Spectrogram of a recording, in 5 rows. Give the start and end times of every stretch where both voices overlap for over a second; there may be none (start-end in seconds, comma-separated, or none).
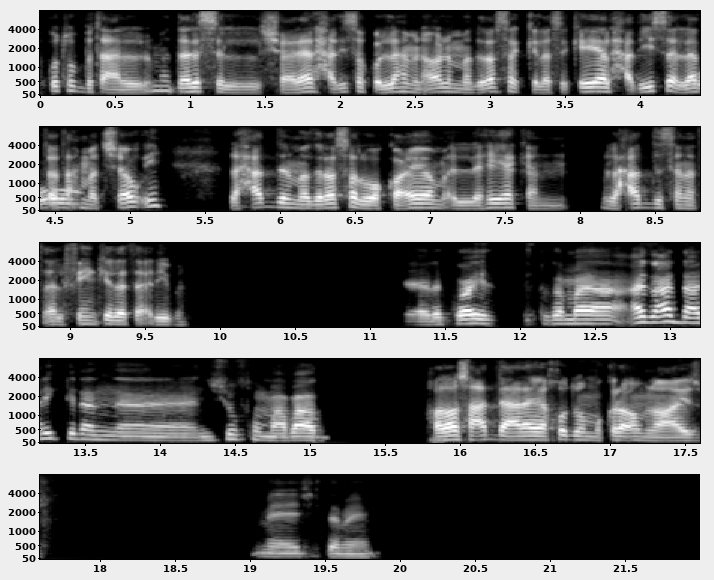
none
